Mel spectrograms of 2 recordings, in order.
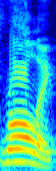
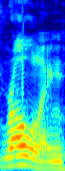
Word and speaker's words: Rowling: name and they go are miss Rowley actually no it's rolling but it's a common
